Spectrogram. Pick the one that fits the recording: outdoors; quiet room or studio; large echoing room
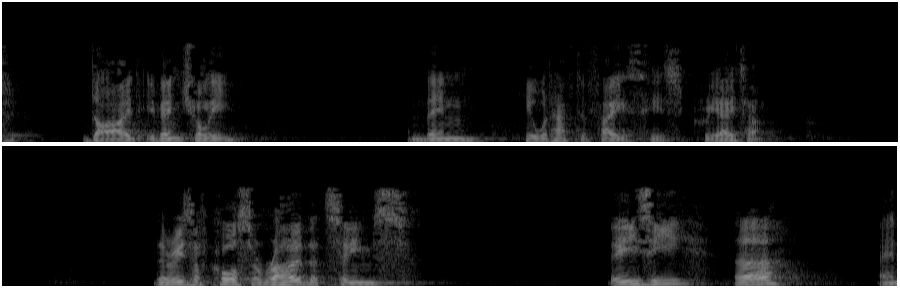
large echoing room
